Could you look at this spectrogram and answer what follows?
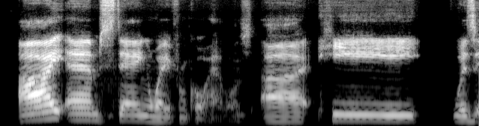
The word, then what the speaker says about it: Cole Hamels: Cole Hamels.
